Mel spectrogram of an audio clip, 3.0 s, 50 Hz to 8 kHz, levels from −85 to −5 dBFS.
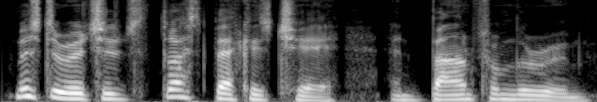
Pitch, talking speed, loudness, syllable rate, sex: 135 Hz, 220 wpm, -17 LUFS, 5.1 syllables/s, male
